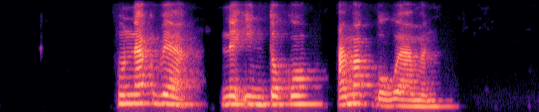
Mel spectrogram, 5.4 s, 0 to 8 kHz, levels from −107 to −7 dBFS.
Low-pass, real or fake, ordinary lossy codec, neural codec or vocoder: 7.2 kHz; real; Opus, 16 kbps; none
